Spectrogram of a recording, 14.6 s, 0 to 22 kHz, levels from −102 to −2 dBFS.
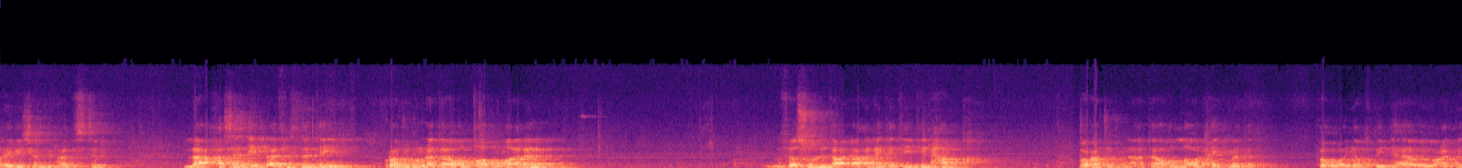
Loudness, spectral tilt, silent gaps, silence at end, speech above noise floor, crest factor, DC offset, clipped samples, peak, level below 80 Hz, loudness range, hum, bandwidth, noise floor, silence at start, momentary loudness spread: -18 LUFS; -7 dB/octave; none; 0 s; 27 dB; 16 dB; under 0.1%; under 0.1%; -2 dBFS; -62 dBFS; 5 LU; none; 9.8 kHz; -44 dBFS; 0 s; 14 LU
